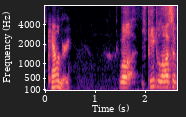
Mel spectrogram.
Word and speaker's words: Calgary: GoPro to be honest with you Calgary yeah call Gary call Gary where did cap call Gary come from it's Calgary well people also pronounce it Calgary I've heard yeah Calgary I've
